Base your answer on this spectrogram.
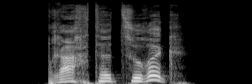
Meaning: first/third-person singular preterite of zurückbringen
- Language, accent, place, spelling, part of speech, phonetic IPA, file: German, Germany, Berlin, brachte zurück, verb, [ˌbʁaxtə t͡suˈʁʏk], De-brachte zurück.ogg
